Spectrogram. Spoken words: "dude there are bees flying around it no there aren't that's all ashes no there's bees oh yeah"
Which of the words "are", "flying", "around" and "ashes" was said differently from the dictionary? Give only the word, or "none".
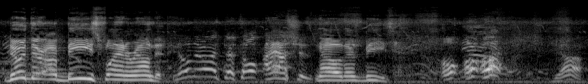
none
